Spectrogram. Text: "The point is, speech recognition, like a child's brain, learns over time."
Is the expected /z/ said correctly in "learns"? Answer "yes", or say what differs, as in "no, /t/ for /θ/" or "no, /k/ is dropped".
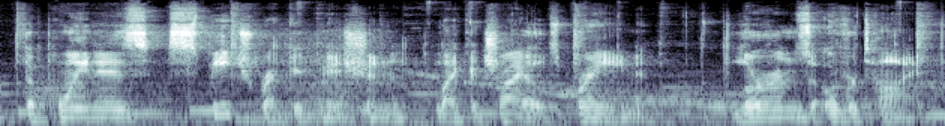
yes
